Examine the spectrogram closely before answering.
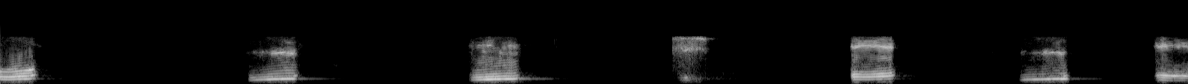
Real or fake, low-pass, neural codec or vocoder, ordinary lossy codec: real; 3.6 kHz; none; none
